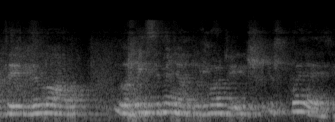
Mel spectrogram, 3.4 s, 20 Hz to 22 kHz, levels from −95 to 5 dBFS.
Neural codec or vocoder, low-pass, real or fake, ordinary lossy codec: none; 19.8 kHz; real; Opus, 16 kbps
